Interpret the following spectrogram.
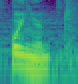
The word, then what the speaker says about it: poignant: Oh, poignant. Poant. I don't pronounce the G.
